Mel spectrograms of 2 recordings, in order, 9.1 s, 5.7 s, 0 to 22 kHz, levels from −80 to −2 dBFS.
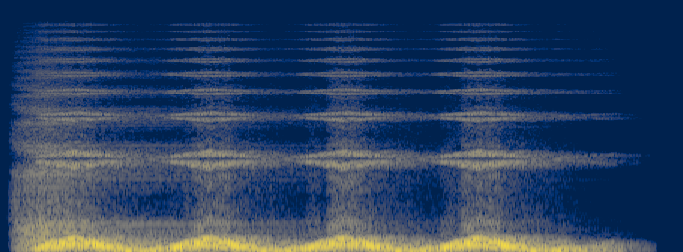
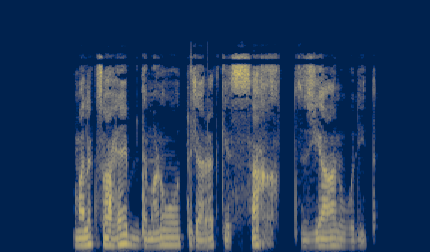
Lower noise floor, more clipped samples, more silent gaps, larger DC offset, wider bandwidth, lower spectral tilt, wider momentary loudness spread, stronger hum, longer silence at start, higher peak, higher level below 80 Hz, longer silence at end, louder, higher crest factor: second, -45 dBFS vs under -90 dBFS; neither; second, none vs 3.77-3.90 s; neither; first, 13.5 kHz vs 11 kHz; first, -7 dB/octave vs -2 dB/octave; second, 13 LU vs 16 LU; neither; second, 0.15 s vs 1 s; about the same, -2 dBFS vs 0 dBFS; first, -22 dBFS vs -62 dBFS; about the same, 0.8 s vs 0.75 s; about the same, -17 LUFS vs -19 LUFS; second, 14 dB vs 24 dB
